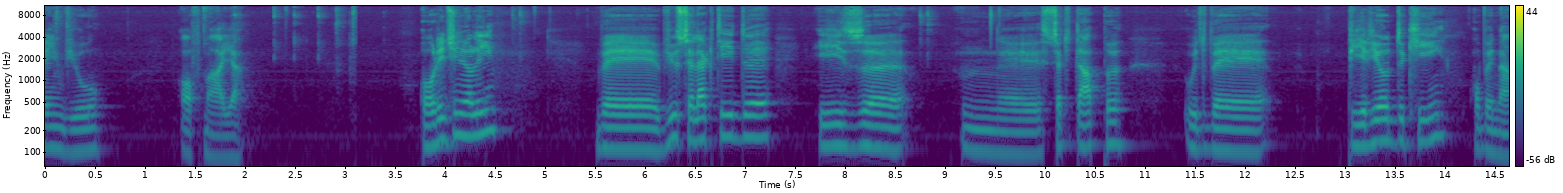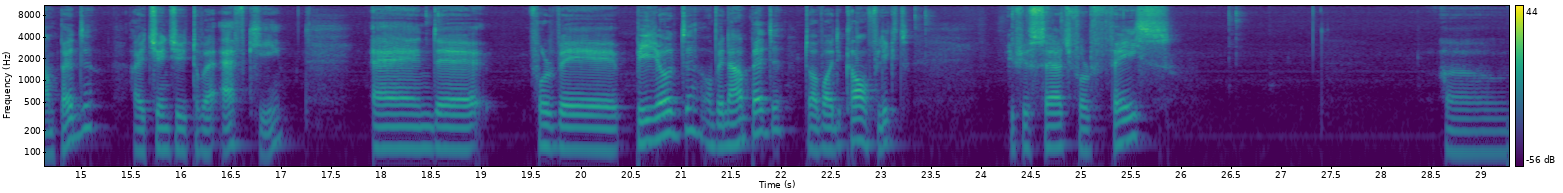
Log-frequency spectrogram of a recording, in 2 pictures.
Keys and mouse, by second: 0.1 f, 1.9-3.1 alt+right drag, 3.1 f.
